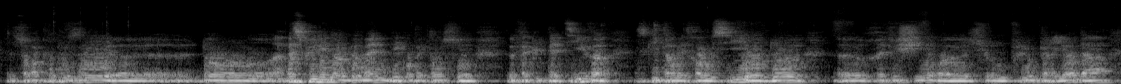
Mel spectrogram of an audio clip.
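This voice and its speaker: A man with a low, mellow voice presents to a municipal council as a councillor. He explains step by step, haltingly, with many drawn-out hesitations. The sound is heavily echoing, picked up by a distant microphone. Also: fairly even intonation. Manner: halting, hesitant delivery with frequent long filler pauses. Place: reverberant indoor meeting room. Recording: echoey, muffled room, distant mic.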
